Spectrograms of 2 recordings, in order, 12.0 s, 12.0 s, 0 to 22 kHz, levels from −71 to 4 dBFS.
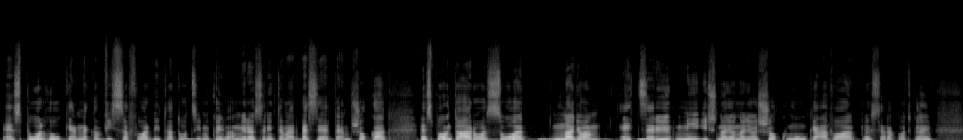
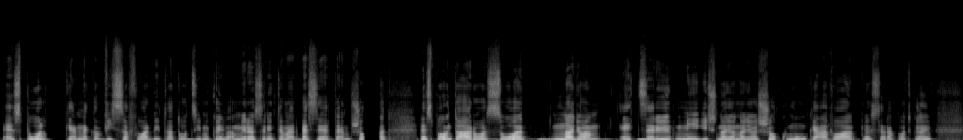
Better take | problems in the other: first | audio cutting out; at 0.5 s and at 4.5 s

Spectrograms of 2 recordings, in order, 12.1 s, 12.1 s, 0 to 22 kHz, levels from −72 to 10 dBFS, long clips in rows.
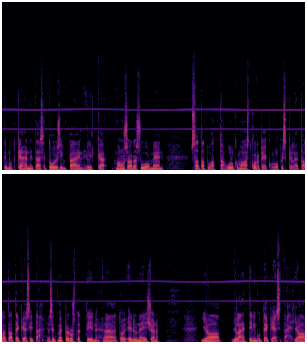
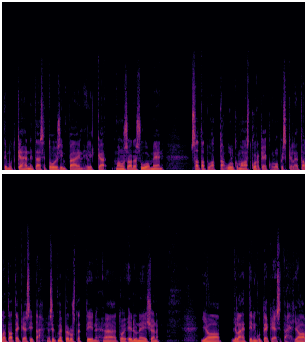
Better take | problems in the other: second | high-pitched whine; noticeable; throughout; 8 kHz, 20 dB below the speech

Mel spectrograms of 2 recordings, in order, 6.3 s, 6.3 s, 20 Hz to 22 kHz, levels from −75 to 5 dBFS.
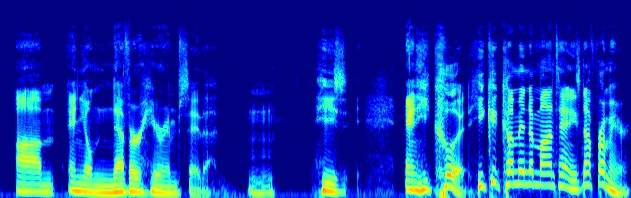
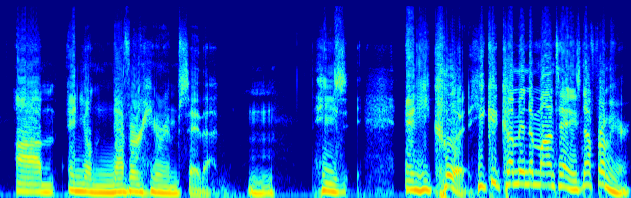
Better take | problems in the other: first | distortion; heavy; 6 dB below the speech

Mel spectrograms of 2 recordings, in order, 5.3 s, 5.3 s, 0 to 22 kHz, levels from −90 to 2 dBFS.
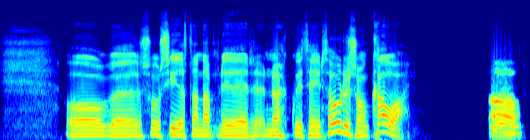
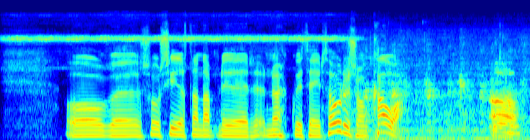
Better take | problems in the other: first | animal sounds; loud; throughout; 9 dB below the speech

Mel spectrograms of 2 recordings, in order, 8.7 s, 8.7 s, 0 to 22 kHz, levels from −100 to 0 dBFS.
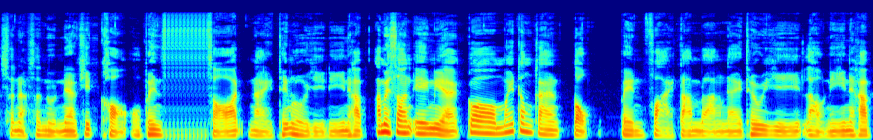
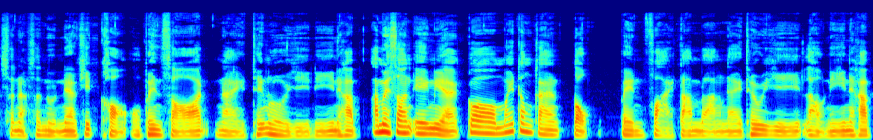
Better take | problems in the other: second | audio freezing; at 1.5 s

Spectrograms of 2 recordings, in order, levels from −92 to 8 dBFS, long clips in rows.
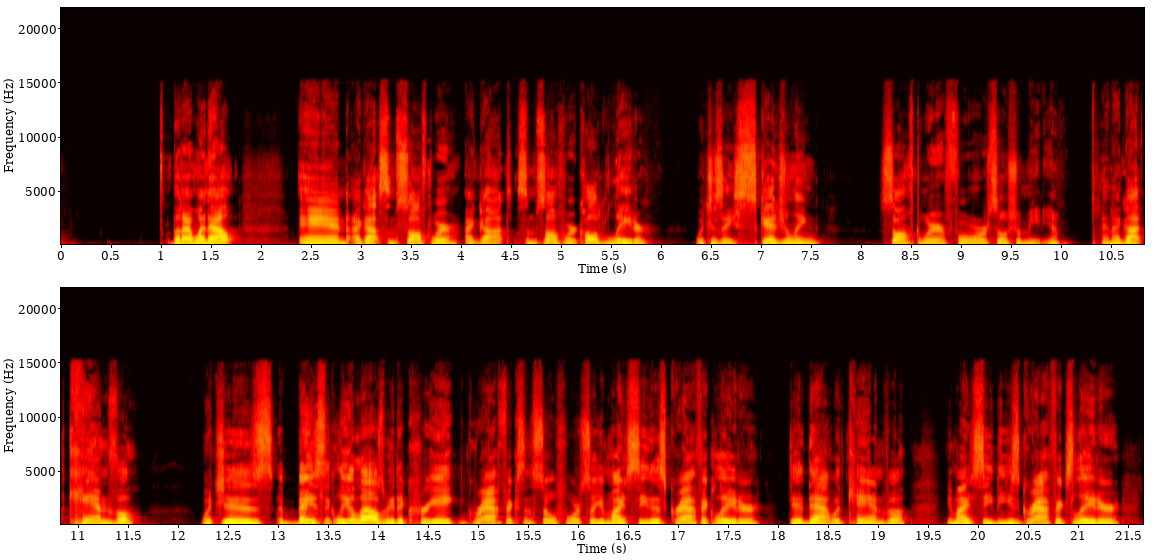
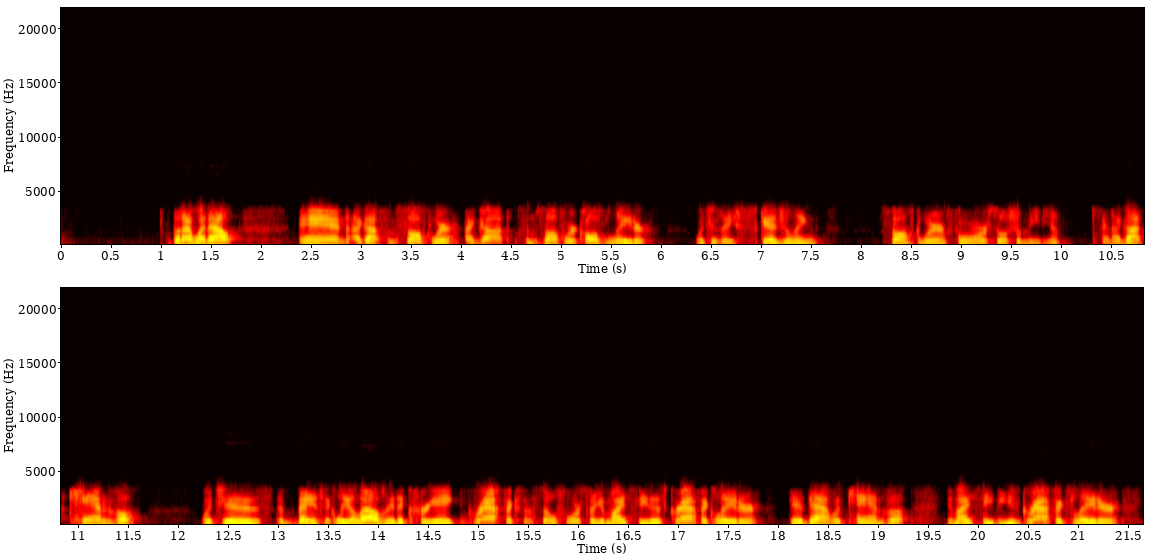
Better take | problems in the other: first | phone-call audio; poor line

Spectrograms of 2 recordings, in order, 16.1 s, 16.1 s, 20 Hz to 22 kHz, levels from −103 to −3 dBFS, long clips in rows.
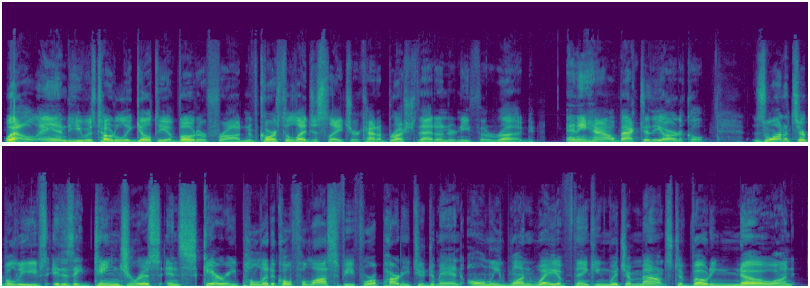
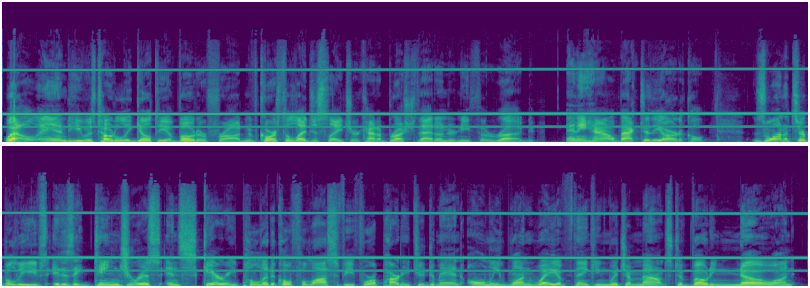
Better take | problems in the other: first | high-pitched whine; loud; throughout; 4.5 kHz, 8 dB below the speech

